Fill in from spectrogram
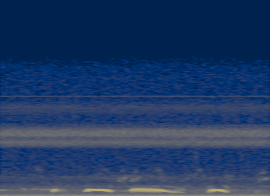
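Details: Spotted dove practising its song: a soft short note, then two mellow coos and a longer one that droops in pitch, ending with a brief rising coo.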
